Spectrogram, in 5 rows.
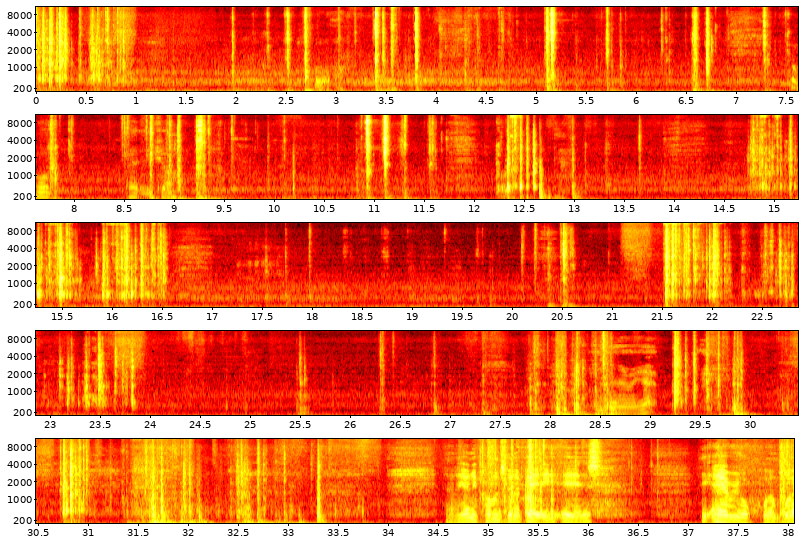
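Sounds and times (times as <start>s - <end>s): metallic and plastic clicks and rattles: 0.0s - 1.1s, 1.8s - 13.9s, 14.7s - 16.6s, 34.8s - 36.7s.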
